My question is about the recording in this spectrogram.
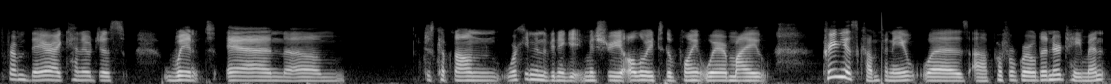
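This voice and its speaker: A woman's voice: fairly low pitch, clean tone, no room sound. Giggly woman calling into a show. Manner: giggly, rambling with many fillers. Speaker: caller. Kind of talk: casual chat on a phone-in. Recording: dull lo-fi call line.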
